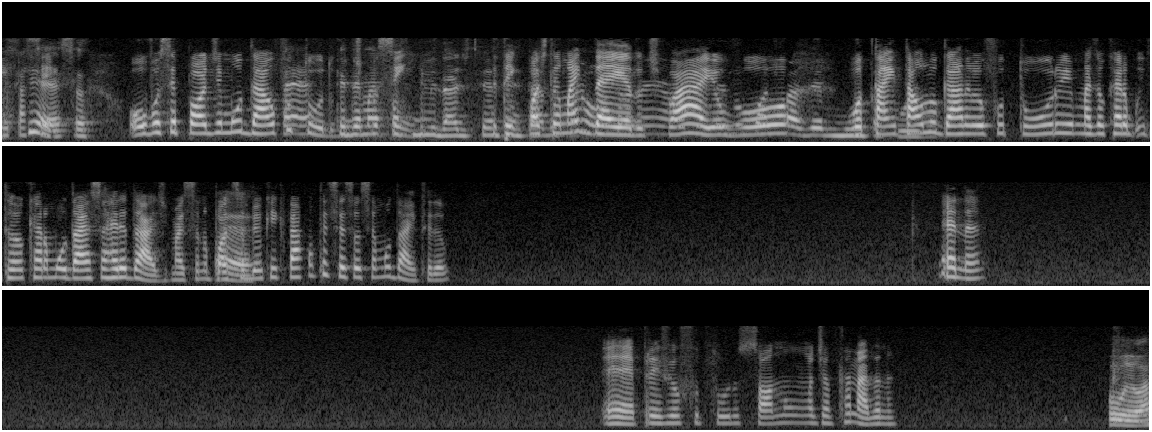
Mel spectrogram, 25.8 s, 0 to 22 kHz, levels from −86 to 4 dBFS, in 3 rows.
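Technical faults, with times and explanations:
No technical faults are present in this speech clip. The call microphone processing can be heard doing its normal job, with the lowest bass trimmed away and nothing above 8 kHz.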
